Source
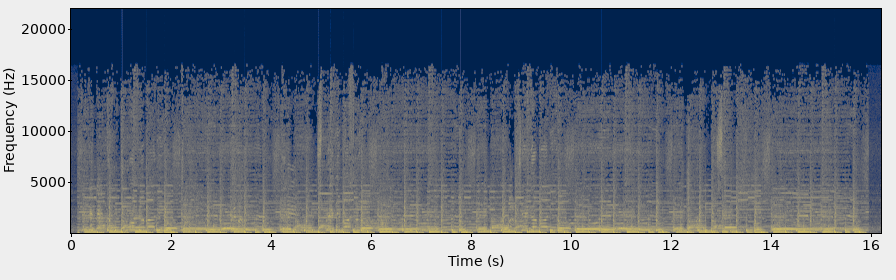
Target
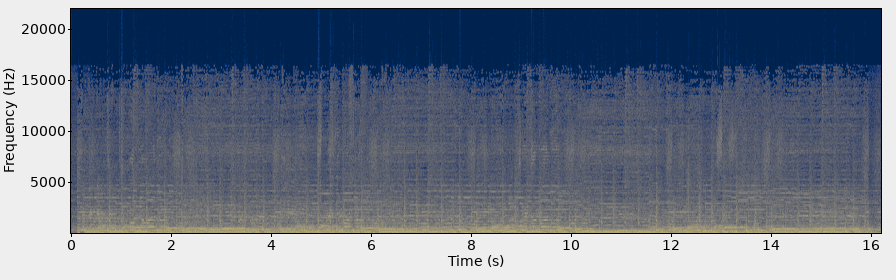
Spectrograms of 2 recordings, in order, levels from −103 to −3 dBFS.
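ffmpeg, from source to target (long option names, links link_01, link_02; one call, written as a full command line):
ffmpeg -i in.wav -filter_complex "[0:a]acrossover=split=220|1600[link_01][link_02][link_03];[link_01]acompressor=threshold=-37dB:ratio=4[link_04];[link_02]acompressor=threshold=-38dB:ratio=4[link_05];[link_03]acompressor=threshold=-50dB:ratio=4[link_06];[link_04][link_05][link_06]amix=inputs=3:normalize=0,acrossover=split=780|3900[link_07][link_08][link_09];[link_07]alimiter=level_in=5dB:limit=-24dB:level=0:latency=1,volume=-5dB[link_10];[link_10][link_08][link_09]amix=inputs=3:normalize=0,asettb=1/sr,asplit=3[link_11][link_12][link_13];[link_11]atrim=end=10.204[link_14];[link_12]atrim=start=10.2:end=11.56,asetpts=PTS-STARTPTS,afade=type=in:duration=0.004:curve=qsin,afade=type=out:start_time=1.356:duration=0.004:curve=qsin,afreqshift=-210[link_15];[link_13]atrim=start=11.556[link_16];[link_14][link_15]acrossfade=duration=0.004:curve1=hsin:curve2=qsin[link_17];[link_17][link_16]acrossfade=duration=0.004:curve1=qsin:curve2=hsin,asplit=2[link_18][link_19];[link_19]asoftclip=type=hard:threshold=-31dB,volume=-9dB[link_20];[link_18][link_20]amix=inputs=2:normalize=0,aecho=1:1:233.2|291.5:0.562|0.355" out.wav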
